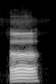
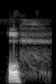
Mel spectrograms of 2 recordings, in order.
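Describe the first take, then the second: First: The vowel is open, like an a. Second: The vowel is rounded, like an o. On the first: The speaker calls it right. "It is a" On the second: The speaker calls it wrong. "don't read it os"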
